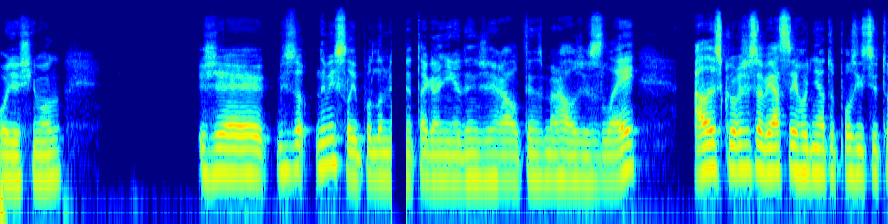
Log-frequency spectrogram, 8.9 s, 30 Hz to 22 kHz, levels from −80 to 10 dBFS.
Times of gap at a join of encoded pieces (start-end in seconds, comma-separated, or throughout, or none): 3.91-4.07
